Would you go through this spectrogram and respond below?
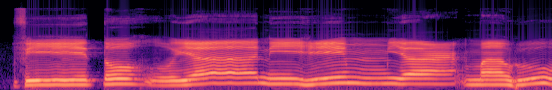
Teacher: Ya'mahun, hun itu panjang, bisa dua hitungan. Bisa empat hitungan, bisa enam hitungan.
